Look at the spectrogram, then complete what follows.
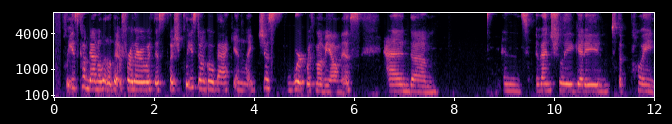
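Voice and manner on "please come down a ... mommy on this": put-on coaxing, begging, earnest pleading. Retelling pushing during the birth, pleading with the baby: retelling a plea. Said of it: "sort of that pleading".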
